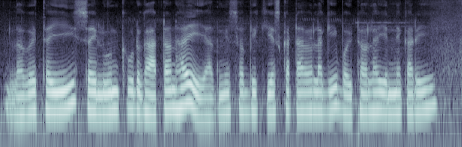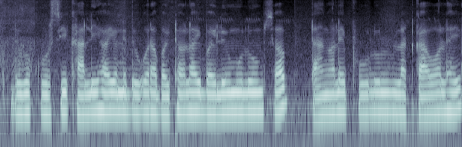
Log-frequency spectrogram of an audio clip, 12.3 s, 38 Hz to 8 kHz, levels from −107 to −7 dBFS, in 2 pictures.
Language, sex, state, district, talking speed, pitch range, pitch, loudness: Bajjika, male, Bihar, Vaishali, 150 wpm, 130-140 Hz, 135 Hz, -29 LUFS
